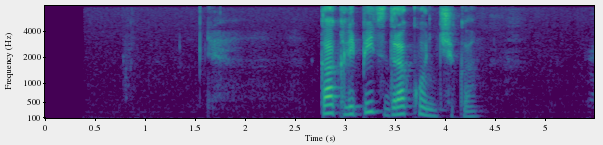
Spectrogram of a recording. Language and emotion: Russian, neutral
